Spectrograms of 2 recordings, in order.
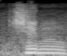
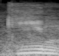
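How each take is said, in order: First: It starts with a soft j sound. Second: It starts with a hard g sound. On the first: "Orang Mesir membaca jim" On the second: "jadi gim"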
